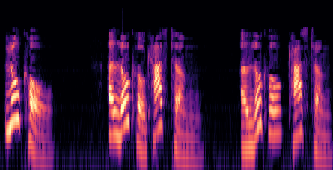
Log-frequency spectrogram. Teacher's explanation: 它的重音在第一个音节上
